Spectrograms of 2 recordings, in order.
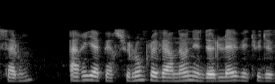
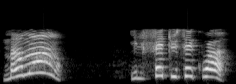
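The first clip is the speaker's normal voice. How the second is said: even higher, louder drawn-out shriek, slow; panicked scream; 13 semitones higher, 13 dB louder, slower than usual. A narrator's reading. Dudley running to his mother, wailing scream. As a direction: wail it as you run away. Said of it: "hurla Dudley".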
